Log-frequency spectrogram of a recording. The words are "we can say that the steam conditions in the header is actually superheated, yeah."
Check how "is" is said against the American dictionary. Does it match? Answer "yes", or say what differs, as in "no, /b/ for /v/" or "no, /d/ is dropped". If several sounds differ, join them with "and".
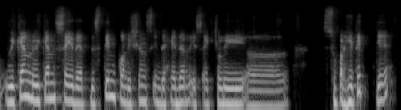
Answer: no, /s/ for /z/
